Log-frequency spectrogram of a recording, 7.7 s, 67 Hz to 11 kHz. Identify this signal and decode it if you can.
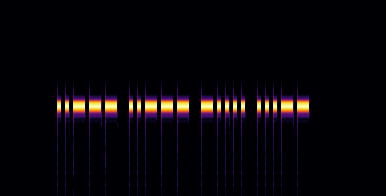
Morse code, heard as a keyed tone, about 15 wpm, 700 Hz. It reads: 2263
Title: Common Cut Numbers - 4-Digit 15wpm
